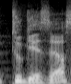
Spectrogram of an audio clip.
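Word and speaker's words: Togezer: Est-ce que tu peux me parler un peu de Together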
